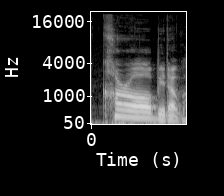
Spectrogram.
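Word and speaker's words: כרוב: 그룹을 영어 발음으로 하면 셰루빔이라고 하고 히브리 원어로는 커럽이라고 하는데요.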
